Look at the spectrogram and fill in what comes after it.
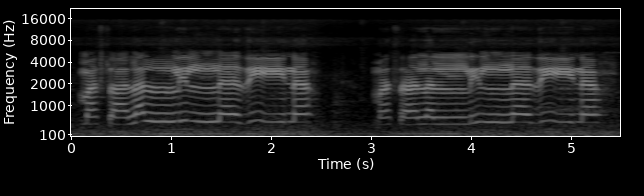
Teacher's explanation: Cara bacanya jelas. Ada penekanan tapi penekanannya tidak lama. Jadi seperti bertemu dengan lam tasydid. Masalal lilladzina, karena penekanannya yang tidak lama itu kami menyebutkannya jelas ya. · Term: idgham bila gunnah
